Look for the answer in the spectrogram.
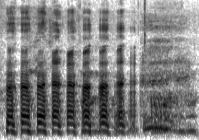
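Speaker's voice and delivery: long rolling chuckle. Real, not acted. Storyteller amused by his own uh-oh, rolling chuckle. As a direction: laugh at his own joke.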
